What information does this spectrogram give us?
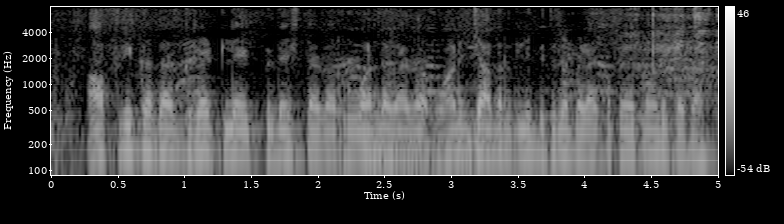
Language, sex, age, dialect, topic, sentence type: Kannada, male, 41-45, Central, agriculture, statement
